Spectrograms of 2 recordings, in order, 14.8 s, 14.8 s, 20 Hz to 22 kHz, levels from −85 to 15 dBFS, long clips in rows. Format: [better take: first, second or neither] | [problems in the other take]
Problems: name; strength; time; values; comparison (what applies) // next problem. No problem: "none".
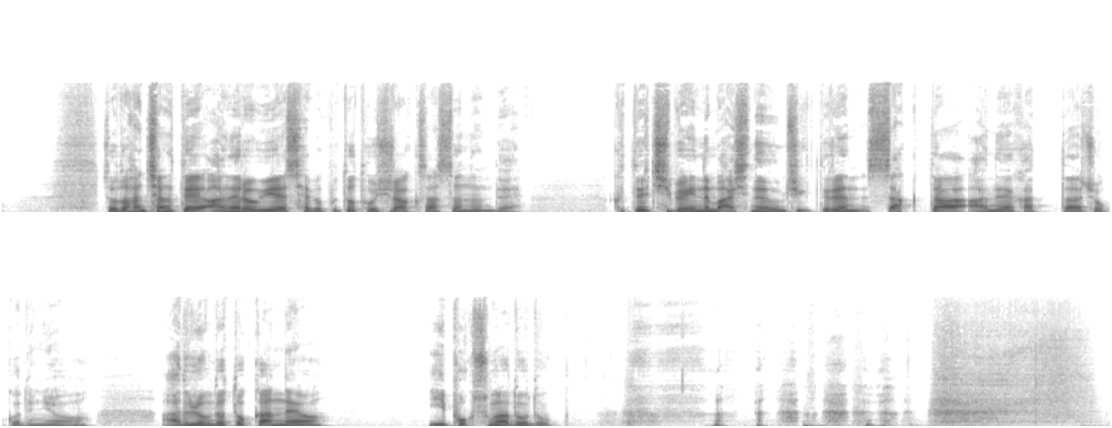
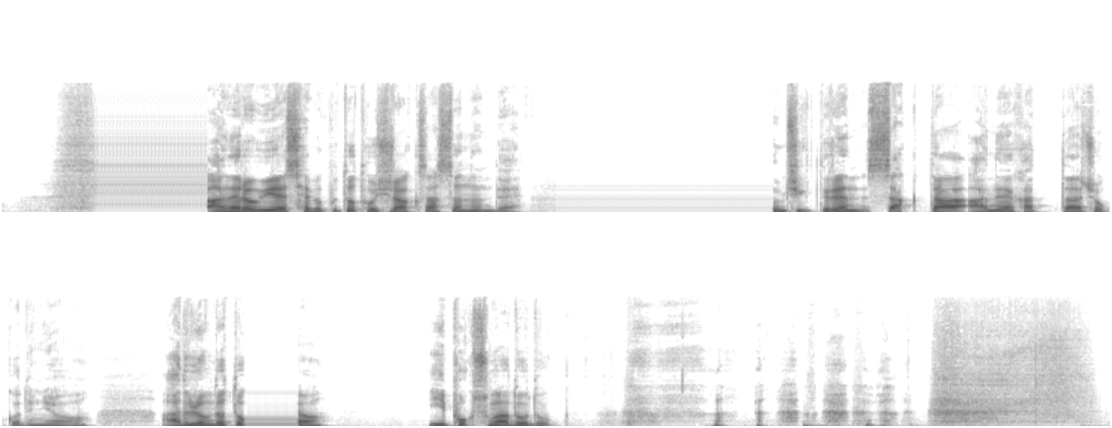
first | audio freezing; at 0.5 s for 0.5 s, at 3.5 s for 1.5 s and at 9 s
